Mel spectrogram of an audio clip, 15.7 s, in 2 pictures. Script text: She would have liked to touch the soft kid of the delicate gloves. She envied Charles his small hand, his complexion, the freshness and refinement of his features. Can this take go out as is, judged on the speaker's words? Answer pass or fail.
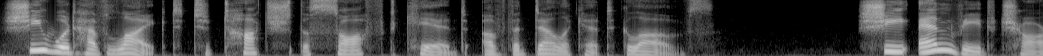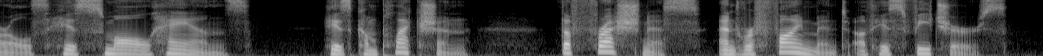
fail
